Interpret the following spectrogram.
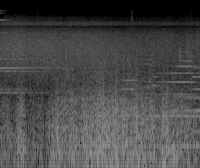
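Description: Wind buffeting the microphone in a rough, uneven rumble, with faint background music under it.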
